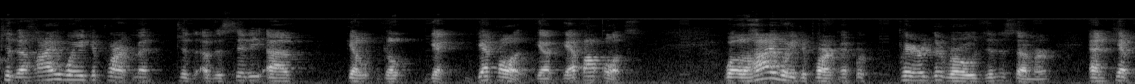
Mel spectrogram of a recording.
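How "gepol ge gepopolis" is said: usual speaking voice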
